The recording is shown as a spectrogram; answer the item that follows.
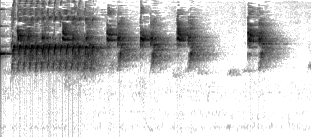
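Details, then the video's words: Goldfinch song opening with a dense, rippling trill of high tinkling notes, then breaking into single sliding chirps spaced a few tenths of a second apart. "Chant Chardonneret"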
